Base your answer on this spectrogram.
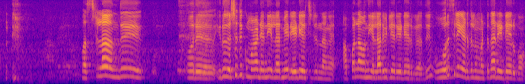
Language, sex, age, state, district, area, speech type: Tamil, female, 30-45, Tamil Nadu, Tiruvannamalai, rural, spontaneous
